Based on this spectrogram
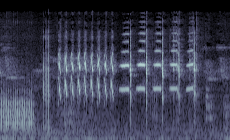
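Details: Nias hill myna duet used as a lure for other mynas: a harsh buzzy note, then a rapid train of about ten short doubled whistles, slowing into longer, louder notes.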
